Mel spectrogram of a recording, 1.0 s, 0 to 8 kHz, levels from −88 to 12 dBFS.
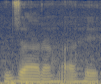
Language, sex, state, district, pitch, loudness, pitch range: Hindi, male, Chhattisgarh, Bilaspur, 105 Hz, -18 LUFS, 100-105 Hz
